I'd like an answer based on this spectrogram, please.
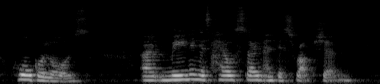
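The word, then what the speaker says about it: Hagalaz: It says here, pronunciation is Horgorlaws. Okay, so I said that wrong. Horgorlaws.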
